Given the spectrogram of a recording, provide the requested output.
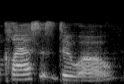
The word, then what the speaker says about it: Classes Duo: Well, Classes Duo, that's the way it's pronounced in English. It's spelled CLASSES, duo. In French, it's pronounced class, so it would be like the singular.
